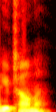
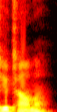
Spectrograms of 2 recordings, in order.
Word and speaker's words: uttama: Prabhupada's books clearly state that the guru must be an uttama. What does the word uttama mean? It consists of two syllables. Ut and tama.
